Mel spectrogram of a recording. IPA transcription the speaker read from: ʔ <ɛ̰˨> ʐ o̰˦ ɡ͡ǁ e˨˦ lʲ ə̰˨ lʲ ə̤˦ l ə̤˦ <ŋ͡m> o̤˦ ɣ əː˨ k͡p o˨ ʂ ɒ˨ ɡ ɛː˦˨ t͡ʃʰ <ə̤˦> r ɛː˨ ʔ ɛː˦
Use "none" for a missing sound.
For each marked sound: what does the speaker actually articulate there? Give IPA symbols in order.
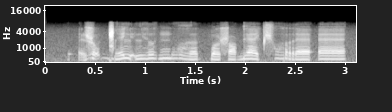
ḛ˨, ŋ͡m, ɔ̤˦

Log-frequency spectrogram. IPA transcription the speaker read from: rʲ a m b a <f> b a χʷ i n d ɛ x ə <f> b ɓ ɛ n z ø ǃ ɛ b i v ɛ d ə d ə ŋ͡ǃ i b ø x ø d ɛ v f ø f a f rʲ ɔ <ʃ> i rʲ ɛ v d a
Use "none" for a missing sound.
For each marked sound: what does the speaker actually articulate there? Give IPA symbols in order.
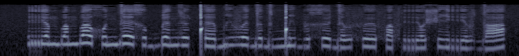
m, none, ʃ

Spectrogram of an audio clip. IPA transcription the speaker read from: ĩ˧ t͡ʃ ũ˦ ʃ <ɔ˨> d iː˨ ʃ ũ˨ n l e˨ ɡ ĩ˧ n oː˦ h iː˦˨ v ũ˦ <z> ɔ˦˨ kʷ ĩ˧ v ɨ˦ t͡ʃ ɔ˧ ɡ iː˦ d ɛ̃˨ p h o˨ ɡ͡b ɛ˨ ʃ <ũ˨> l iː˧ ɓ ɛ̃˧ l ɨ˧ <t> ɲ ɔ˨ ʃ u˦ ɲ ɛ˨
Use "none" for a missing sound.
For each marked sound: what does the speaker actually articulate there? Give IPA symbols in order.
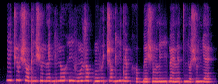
ɔ˨, z, ũ˧, t

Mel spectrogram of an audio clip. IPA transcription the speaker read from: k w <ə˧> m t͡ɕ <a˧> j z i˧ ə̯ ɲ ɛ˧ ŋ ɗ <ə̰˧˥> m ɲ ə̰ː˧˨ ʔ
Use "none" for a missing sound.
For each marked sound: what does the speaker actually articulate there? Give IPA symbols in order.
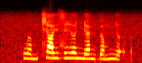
ə̤˨˩, a˧, ə˨˦

